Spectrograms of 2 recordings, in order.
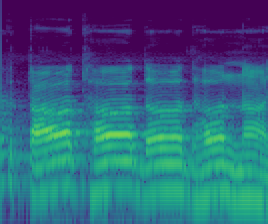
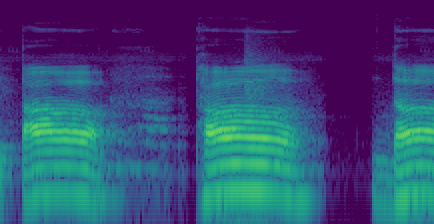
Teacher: ता वर्ग त, थ, द, ध, न ये दांतों का स्पर्श करते हैं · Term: दंत वर्ग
